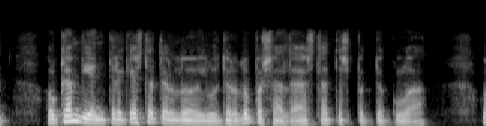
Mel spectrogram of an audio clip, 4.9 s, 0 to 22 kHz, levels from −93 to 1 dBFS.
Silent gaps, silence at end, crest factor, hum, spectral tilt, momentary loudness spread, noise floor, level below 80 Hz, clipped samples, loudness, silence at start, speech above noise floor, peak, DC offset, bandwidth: none; 0 s; 20 dB; none; -7.5 dB/octave; 12 LU; -57 dBFS; -58 dBFS; under 0.1%; -22 LUFS; 0 s; 36 dB; -2 dBFS; under 0.1%; 8 kHz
